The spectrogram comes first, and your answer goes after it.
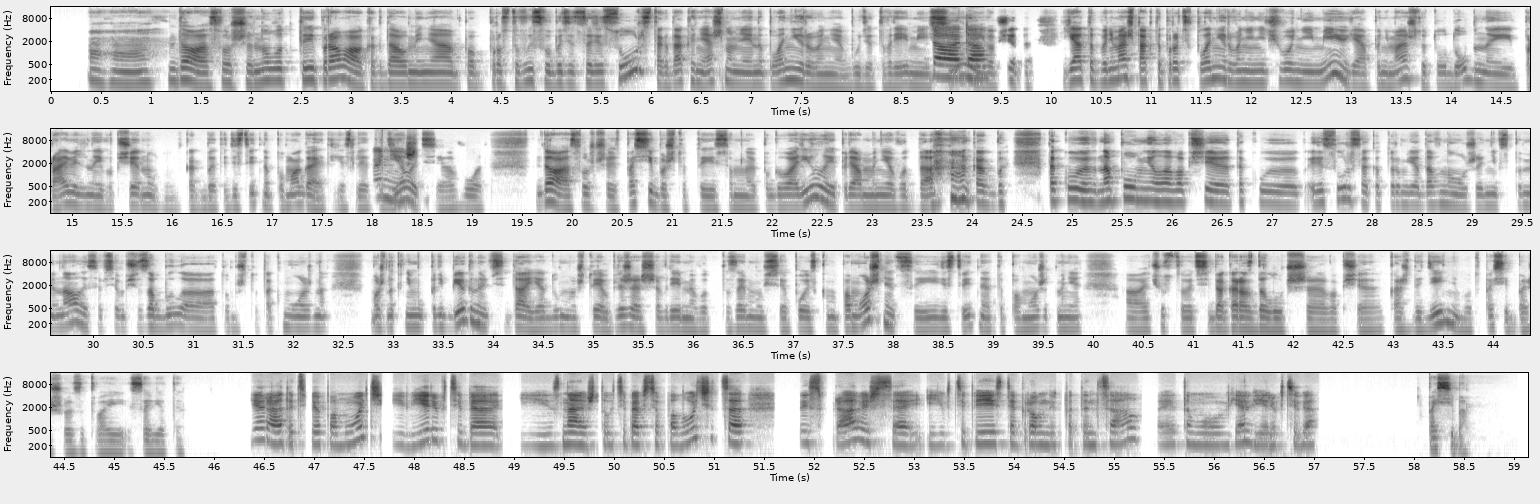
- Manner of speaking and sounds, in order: chuckle; tapping
- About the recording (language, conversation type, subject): Russian, advice, Как перестать терять время на множество мелких дел и успевать больше?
